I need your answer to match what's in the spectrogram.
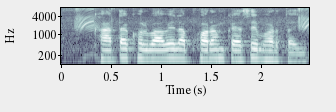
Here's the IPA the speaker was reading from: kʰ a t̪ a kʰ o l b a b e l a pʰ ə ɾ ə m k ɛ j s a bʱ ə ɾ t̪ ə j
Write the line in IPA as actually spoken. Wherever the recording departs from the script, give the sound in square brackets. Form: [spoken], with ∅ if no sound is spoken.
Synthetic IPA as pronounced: kʰ a t̪ a kʰ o l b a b e l a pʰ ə ɾ ə m k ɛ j s [e] bʱ ə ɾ t̪ ə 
